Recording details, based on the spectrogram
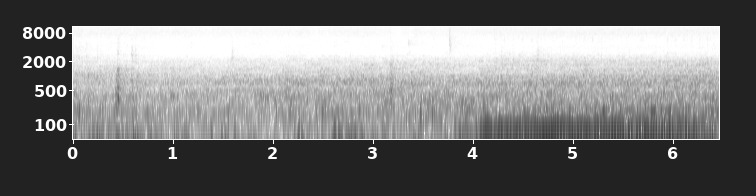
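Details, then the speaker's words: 2001 Ford Mustang misfiring under load: deep uneven rumble swelling under acceleration; fine in first gear, worse in second, bad in third at slow speed with gear shifter vibrating; flooring it at 3000 rpm in second is better; shops unable to diagnose. "so first gear it's totally cool second gear is a little bit worse the third gear slow speed once again look at the gear shifter it's pretty bad"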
